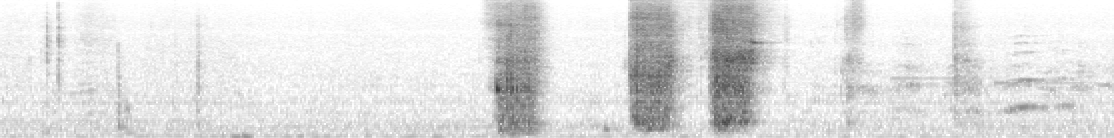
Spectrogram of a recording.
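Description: A sick person coughing three times in quick succession, about halfway through, with a few faint clicks before it.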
